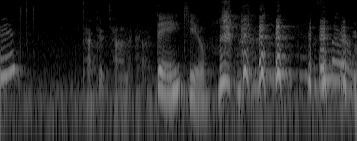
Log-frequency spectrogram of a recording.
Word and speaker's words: Pecatonica: Pecatonica.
